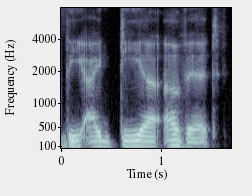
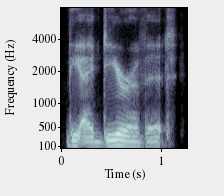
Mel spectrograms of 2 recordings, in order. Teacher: you get R's inserted into places that other dialects of English don't have · Shown in: second take · Term: intrusive R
